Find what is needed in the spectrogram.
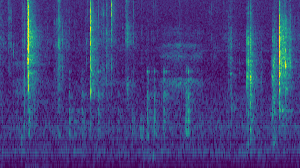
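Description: Tostitos tortilla chips crunching and clicking as they are scooped through dip in a bowl and bitten, in scattered sharp crackles.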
